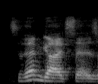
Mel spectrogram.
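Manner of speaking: normal talking voice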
